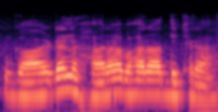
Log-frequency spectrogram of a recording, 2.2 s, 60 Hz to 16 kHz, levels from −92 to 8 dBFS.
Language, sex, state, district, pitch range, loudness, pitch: Hindi, male, Bihar, Patna, 135-150 Hz, -13 LUFS, 145 Hz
